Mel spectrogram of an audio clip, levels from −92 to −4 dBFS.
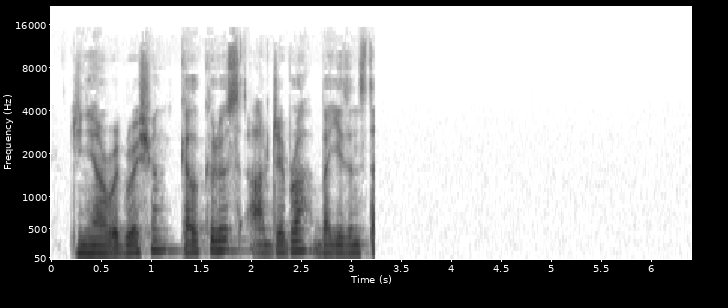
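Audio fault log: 3.23–6.41 s, audio dropout to a faint residue: the speech cuts off abruptly mid-flow and never returns, leaving only hiss around 50 dB below the signal, likely a lost feed with the downstream path still live. The instant cut distinguishes it from a pause or fade.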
